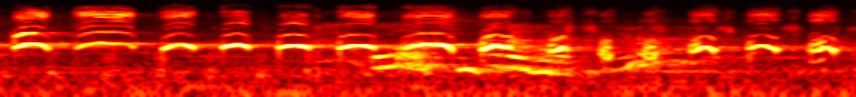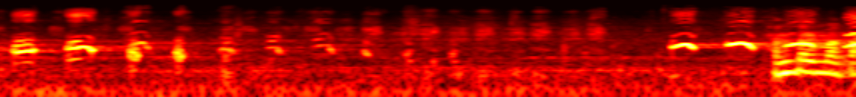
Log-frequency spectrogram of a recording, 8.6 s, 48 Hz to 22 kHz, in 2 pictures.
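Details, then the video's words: Seventeen-day-old puppies brought into a dog café for the first time give a run of high, tonal whimpers with repeated arched squeals, about three per second, some overlapping; faint voices and soft background sound between calls. "생후 17일된 강아지들 애견카페에 투입"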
